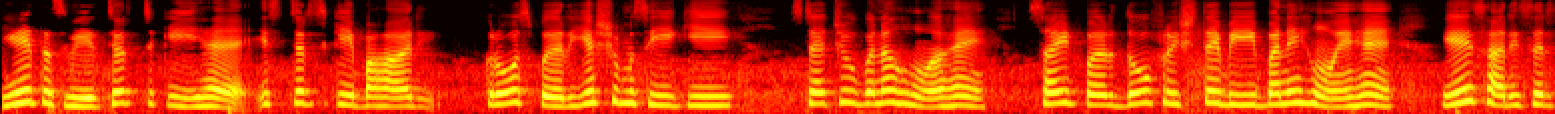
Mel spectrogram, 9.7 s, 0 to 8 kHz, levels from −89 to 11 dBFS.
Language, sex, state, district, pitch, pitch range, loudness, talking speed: Hindi, female, Punjab, Fazilka, 275 Hz, 245-305 Hz, -14 LUFS, 175 wpm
